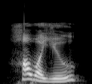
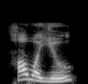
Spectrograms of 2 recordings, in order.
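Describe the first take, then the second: No difference in how they are said.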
